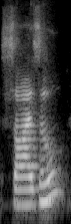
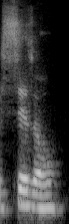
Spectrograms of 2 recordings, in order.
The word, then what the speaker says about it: Sisel: some people pronounce it sisal I guess it could you know it looks like it's pronounced that way but it's actually sizzle so if this company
